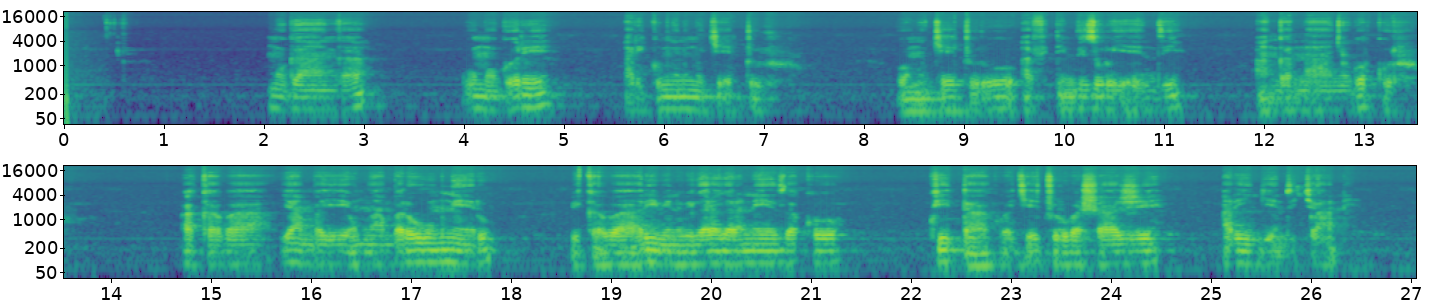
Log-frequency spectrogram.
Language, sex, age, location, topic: Kinyarwanda, male, 25-35, Huye, health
